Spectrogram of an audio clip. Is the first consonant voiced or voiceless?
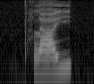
voiceless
